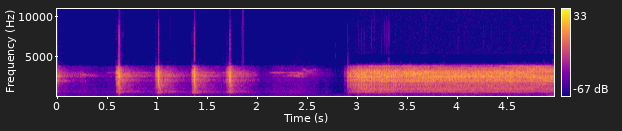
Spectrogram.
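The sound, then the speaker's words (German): A starling mimics the sounds of a construction site. A thin tone is broken by four sharp, evenly spaced rasping strokes imitating a saw, then a loud, steady, high whine imitating a drill. “Verstehst du, der macht eine Säge und einen Bohrer nach.”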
